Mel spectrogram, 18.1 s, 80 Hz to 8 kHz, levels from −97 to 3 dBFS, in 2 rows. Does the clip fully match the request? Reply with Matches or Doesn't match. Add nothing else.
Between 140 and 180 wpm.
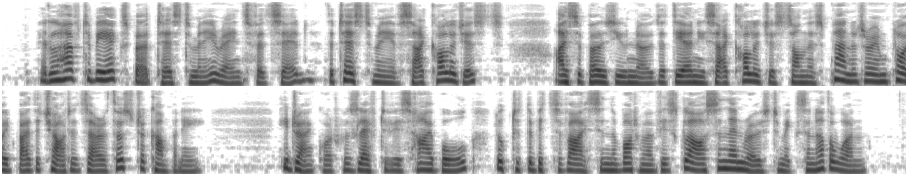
Doesn't match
